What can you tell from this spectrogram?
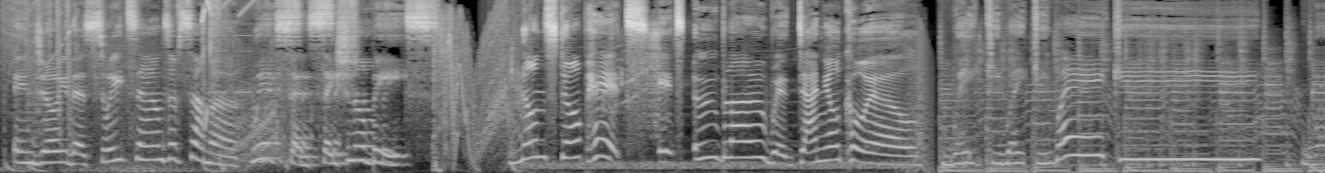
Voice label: Radio Imaging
